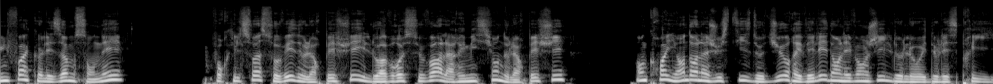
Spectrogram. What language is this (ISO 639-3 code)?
fra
